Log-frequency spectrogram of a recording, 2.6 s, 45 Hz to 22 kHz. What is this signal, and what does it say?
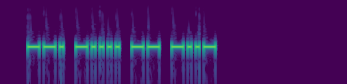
Morse code, heard as a keyed tone, about 37 wpm, 700 Hz. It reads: G6MX
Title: DXCC-100 Call Signs - 4 Characters - 40wpm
